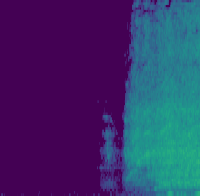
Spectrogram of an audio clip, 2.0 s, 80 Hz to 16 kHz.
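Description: ACDelco ARD847 8-volt cordless pocket screwdriver starting just after a second in. Its motor whine builds quickly, then runs steadily as it drives a screw into a wooden post.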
